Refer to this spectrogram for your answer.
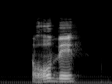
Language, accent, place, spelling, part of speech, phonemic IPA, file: French, France, Lyon, rober, verb, /ʁɔ.be/, LL-Q150 (fra)-rober.wav
- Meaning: to wrap a cigar in a sheet of tobacco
